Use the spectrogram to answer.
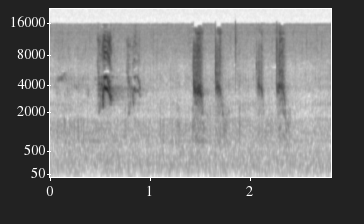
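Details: Sparrows arriving to be fed, 1 January 2022, on a walk home: four bright, clipped high chirps spaced irregularly over about two seconds, with a quiet background.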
